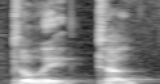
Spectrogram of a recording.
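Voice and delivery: ordinary talk, nothing marked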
